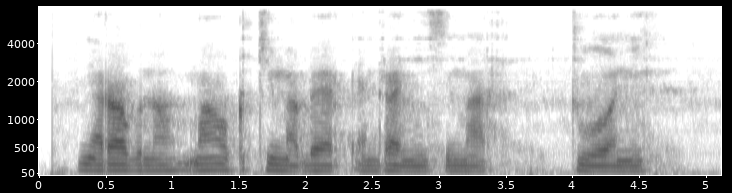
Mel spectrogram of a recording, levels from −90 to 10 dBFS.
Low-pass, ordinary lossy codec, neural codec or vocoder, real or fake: 7.2 kHz; AAC, 32 kbps; codec, 16 kHz, 16 kbps, FunCodec, trained on LibriTTS, 50 frames a second; fake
